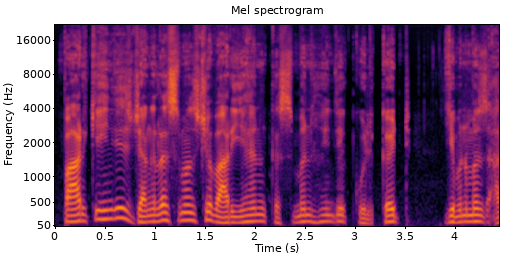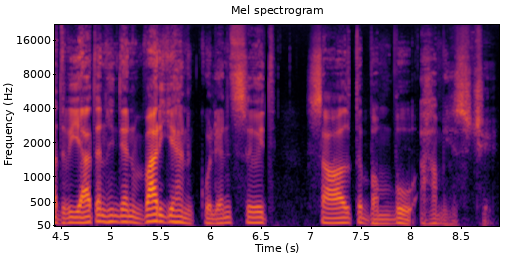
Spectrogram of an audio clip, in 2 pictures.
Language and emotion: Kashmiri, neutral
